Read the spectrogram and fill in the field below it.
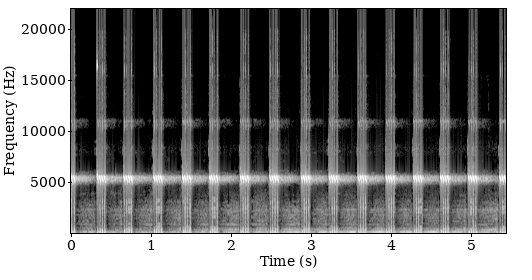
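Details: Cricket calling loud and clear with a "krik krik" chirp, recorded for training cage birds such as lovebirds and magpie-robins. Bright high-pitched chirps pulse steadily about every third of a second, with a faint low hum beneath.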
